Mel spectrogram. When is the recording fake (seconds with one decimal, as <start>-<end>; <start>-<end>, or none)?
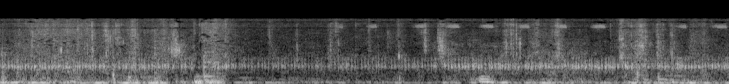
3.1-3.7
